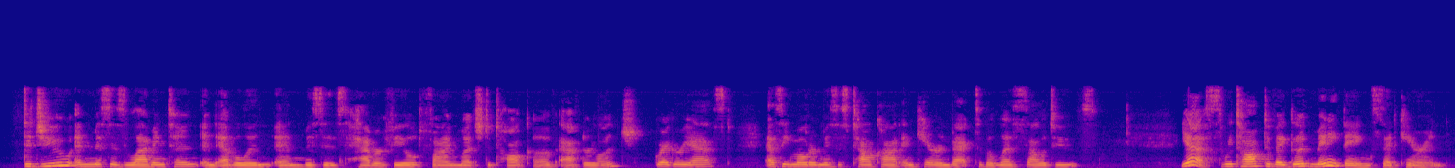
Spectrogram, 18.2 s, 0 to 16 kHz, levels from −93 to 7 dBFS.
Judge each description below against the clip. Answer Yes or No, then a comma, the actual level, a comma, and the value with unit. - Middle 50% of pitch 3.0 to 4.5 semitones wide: No, narrow, 2.5 semitones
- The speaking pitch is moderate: Yes, medium, 170 Hz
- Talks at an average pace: No, slow, 130 wpm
